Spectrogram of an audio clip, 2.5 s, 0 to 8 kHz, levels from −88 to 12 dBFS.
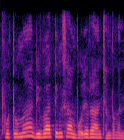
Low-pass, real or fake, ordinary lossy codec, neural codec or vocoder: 7.2 kHz; fake; AAC, 48 kbps; vocoder, 44.1 kHz, 128 mel bands every 512 samples, BigVGAN v2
